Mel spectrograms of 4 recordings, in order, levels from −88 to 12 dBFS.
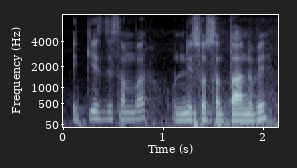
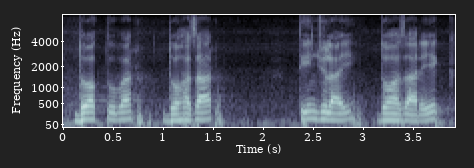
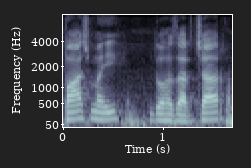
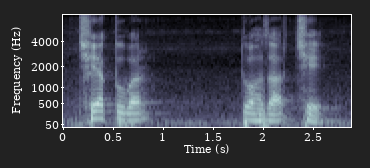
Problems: background sounds at intervals, low volume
